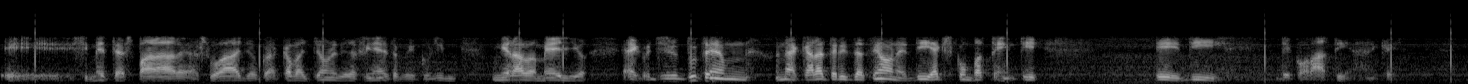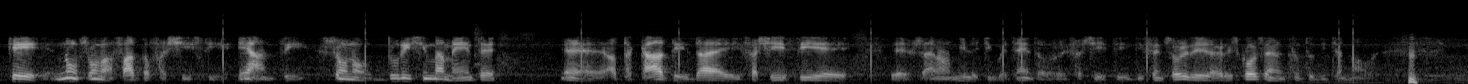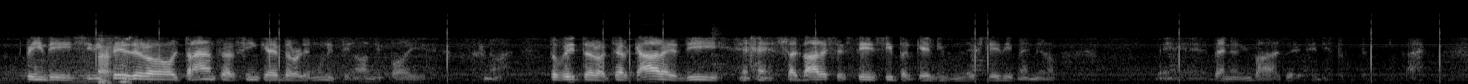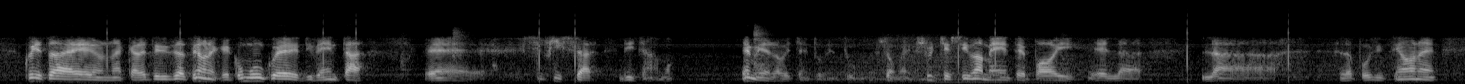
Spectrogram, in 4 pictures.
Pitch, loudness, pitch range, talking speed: 120 Hz, -28 LUFS, 110-145 Hz, 105 wpm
